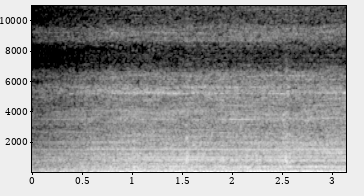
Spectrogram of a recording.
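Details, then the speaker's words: MG ZS EV under the bonnet on a warm day after a motorway trip: steady even hum with a faint constant whir of coolant circulating; normal coolant pump running. "it's yeah evenly you can hear that coolant going on there"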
